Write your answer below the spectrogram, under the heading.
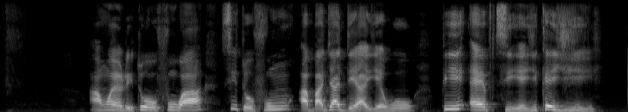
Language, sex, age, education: Yoruba, female, 46-60, tertiary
